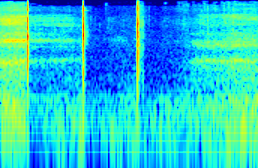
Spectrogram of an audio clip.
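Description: Three sharp hammer blows on a rock concretion, about half a second apart, cracking it open.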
